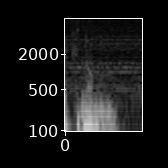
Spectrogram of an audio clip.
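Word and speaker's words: Khnum: Hasta aquí el capítulo dedicado a Cnum. Claro, cuesta decirlo porque Knum se escribe con. empieza con K, entonces luego N-U-M.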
